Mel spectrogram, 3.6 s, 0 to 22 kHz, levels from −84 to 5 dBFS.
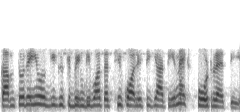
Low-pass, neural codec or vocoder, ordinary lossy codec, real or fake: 3.6 kHz; none; none; real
